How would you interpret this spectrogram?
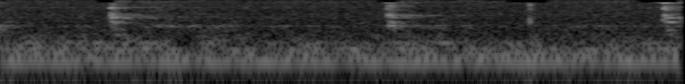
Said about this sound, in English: I sweat at every minute past as the tick-tock of the giant clock then intensifies into a madness reverberating a loud clang of steel.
